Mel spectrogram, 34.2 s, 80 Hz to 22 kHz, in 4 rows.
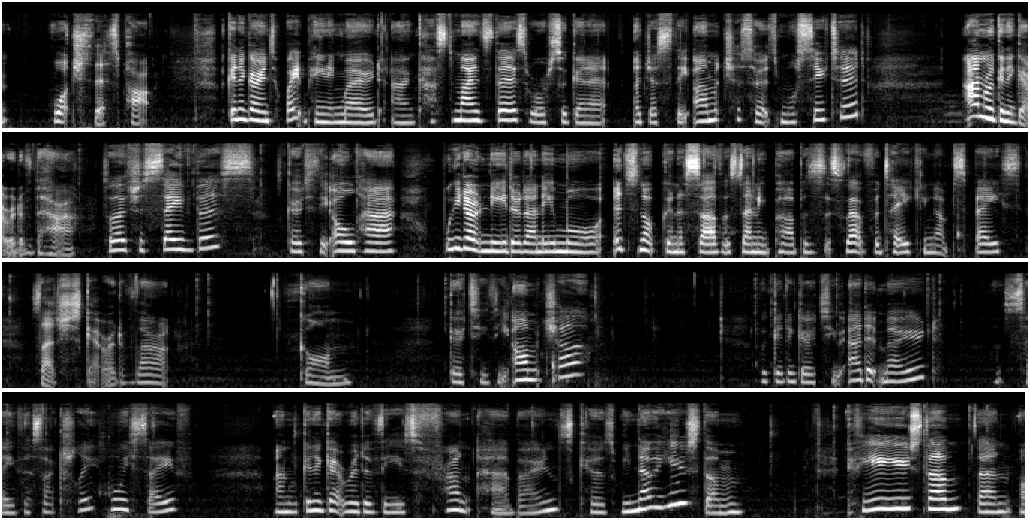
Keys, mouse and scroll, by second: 9.2 click, 9.3-10.0 scroll up 8, 10.0 click, 11.2 click, 14.6 scroll down 6, 17.0 right click, 20.8 click, 23.4 click, 26.4 scroll up 5, 26.9 middle click, 29.4 right click, 29.8 scroll down 2, 30.1 middle click, 32.8 shift+right click.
